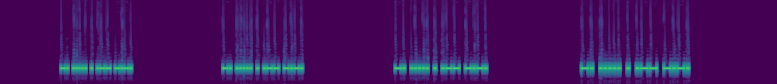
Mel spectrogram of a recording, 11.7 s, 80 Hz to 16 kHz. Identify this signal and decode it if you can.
Morse code, heard as a keyed tone, about 43 wpm, 700 Hz. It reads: N5EWC N5EWC N5EWC N5EWC
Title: Speed Racing - USA 1x3 Call Signs 35wpm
